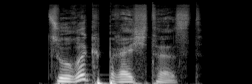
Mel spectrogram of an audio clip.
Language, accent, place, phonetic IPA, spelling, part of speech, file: German, Germany, Berlin, [t͡suˈʁʏkˌbʁɛçtəst], zurückbrächtest, verb, De-zurückbrächtest.ogg
- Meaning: second-person singular dependent subjunctive II of zurückbringen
